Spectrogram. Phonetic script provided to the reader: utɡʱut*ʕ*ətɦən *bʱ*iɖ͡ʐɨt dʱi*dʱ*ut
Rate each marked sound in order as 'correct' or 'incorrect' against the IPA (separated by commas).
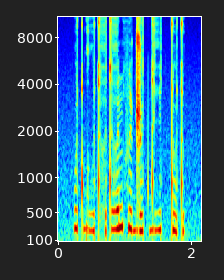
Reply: incorrect, incorrect, incorrect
